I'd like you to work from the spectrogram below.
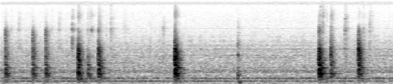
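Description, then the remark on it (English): A bird pecks at a window glass: sharp, hard taps arriving in irregular bursts, some in quick doubles or triples, separated by pauses over a faint steady hiss, with no talking. “There's been a bird pecking on my window.”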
